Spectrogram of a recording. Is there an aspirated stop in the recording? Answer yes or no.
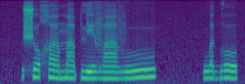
no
